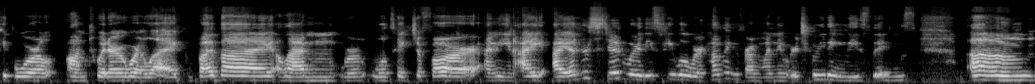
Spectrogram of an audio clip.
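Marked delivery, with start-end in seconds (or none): none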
